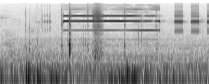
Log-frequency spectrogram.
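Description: Cobra power inverter's alarm buzzer sounding as the mini fridge tries to start: a steady high beep about a second in that lasts about two seconds, with a brief rush of noise in the middle, then rapid short beeps, about three a second, near the end. It is the inverter's low-voltage alarm, the sign that the fridge's start-up surge drags the battery and capacitor voltage too low.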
